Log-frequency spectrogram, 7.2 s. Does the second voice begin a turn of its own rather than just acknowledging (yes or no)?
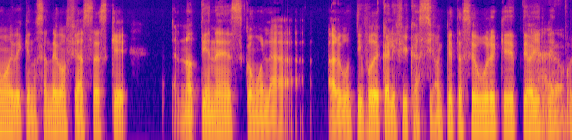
yes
